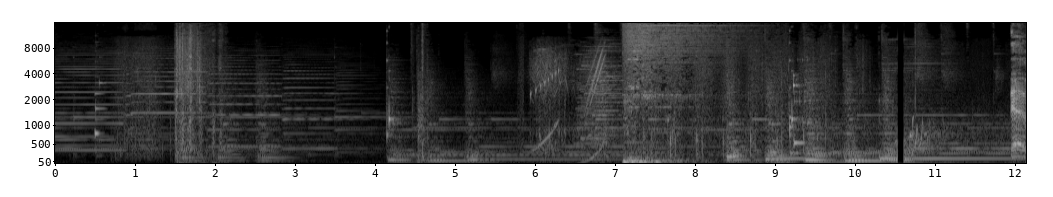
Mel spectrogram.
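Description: In Genshin Impact, water drips onto a wet floor, scattered drips over a game soundscape with tonal hums, swooshes and clattering effects. The drips are sparse early and become denser and busier later.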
